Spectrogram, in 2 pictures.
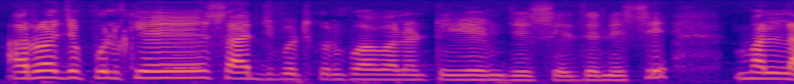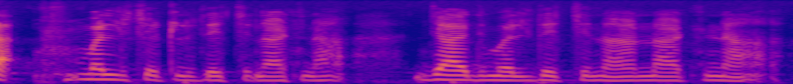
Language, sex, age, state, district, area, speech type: Telugu, female, 60+, Andhra Pradesh, Sri Balaji, urban, spontaneous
